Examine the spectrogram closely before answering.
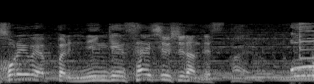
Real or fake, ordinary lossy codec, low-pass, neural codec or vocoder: real; MP3, 48 kbps; 7.2 kHz; none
